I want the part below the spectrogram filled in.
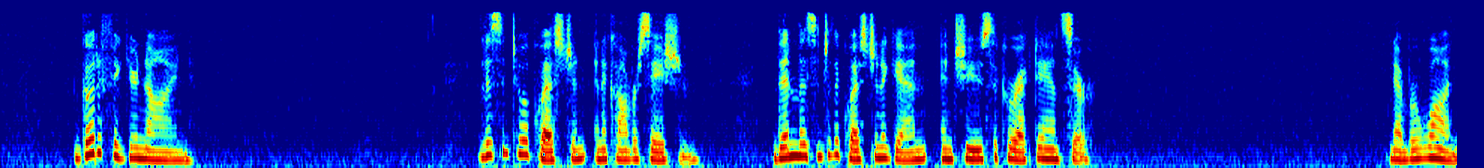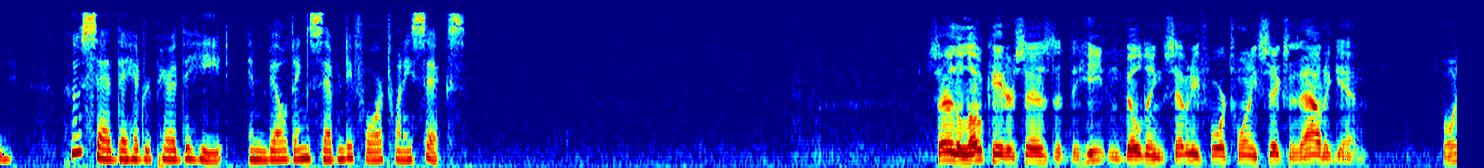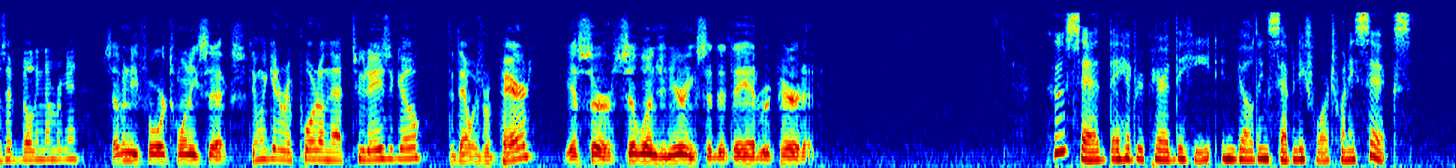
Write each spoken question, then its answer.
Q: Who said they had repaired the heat in building 7426?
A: Civil engineering said they had repaired the heat in building 7426.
